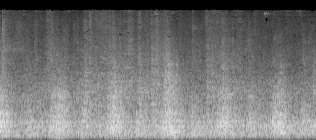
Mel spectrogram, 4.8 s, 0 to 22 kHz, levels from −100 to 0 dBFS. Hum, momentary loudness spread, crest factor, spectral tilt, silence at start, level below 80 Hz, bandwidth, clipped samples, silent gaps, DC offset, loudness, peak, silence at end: none; 6 LU; 16 dB; -6 dB/octave; 0 s; -50 dBFS; 16.5 kHz; under 0.1%; none; under 0.1%; -18 LUFS; 0 dBFS; 0 s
